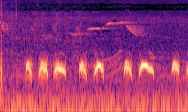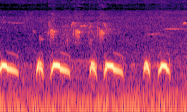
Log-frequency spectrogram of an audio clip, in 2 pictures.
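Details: Forest doves coo for trapping, delivering low paired notes, a short coo and then a longer one, repeated roughly once a second, with faint higher bird chirps in the background.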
